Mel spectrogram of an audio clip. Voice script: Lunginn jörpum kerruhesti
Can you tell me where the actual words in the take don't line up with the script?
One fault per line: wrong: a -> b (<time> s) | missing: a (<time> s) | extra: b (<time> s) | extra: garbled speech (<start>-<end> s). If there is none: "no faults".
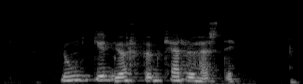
no faults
